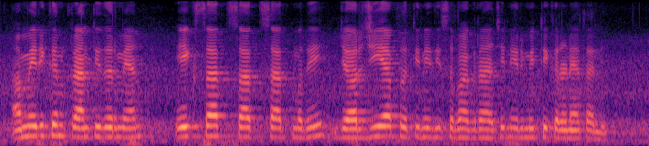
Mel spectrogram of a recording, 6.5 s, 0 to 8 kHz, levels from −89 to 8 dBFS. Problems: constant background noise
